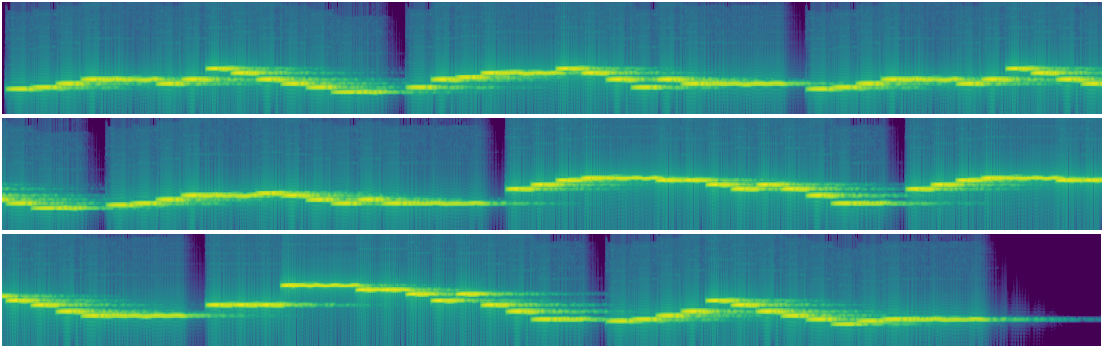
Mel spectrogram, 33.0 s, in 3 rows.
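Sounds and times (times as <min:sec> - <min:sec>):
D tin whistle melody: 0:00.0 - 0:32.8.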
